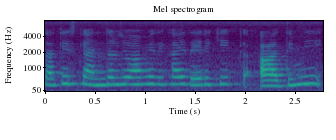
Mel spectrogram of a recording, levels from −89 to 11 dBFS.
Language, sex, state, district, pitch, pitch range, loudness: Hindi, female, Uttar Pradesh, Deoria, 295 Hz, 275-310 Hz, -35 LUFS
